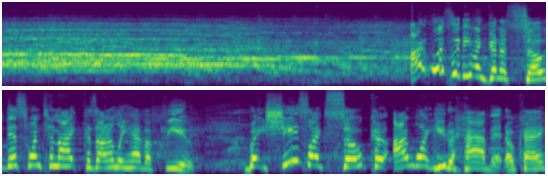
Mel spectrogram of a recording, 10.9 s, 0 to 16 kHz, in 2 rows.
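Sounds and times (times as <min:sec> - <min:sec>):
audience cheering at a service: 0:00.0 - 0:04.9
speech: 0:04.8 - 0:10.8.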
